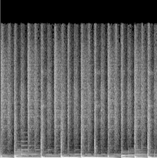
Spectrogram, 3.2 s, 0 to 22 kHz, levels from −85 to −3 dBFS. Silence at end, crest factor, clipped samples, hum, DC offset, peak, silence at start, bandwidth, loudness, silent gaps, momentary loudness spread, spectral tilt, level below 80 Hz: 0 s; 12 dB; under 0.1%; none; under 0.1%; 0 dBFS; 0 s; 19.5 kHz; -15 LUFS; none; 6 LU; -4.5 dB/octave; -12 dBFS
